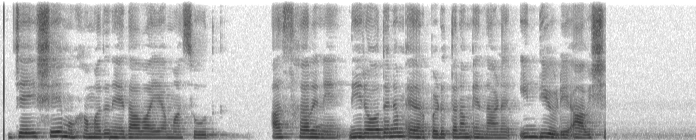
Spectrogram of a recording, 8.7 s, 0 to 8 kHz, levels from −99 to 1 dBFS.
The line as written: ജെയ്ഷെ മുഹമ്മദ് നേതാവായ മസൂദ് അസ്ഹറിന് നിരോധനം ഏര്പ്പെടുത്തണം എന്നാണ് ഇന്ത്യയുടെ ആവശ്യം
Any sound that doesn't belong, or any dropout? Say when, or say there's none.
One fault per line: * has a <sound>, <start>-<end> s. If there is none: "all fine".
all fine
